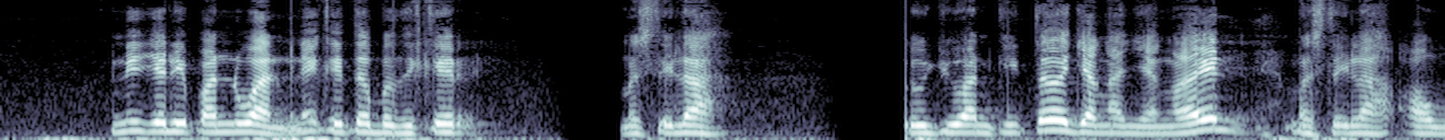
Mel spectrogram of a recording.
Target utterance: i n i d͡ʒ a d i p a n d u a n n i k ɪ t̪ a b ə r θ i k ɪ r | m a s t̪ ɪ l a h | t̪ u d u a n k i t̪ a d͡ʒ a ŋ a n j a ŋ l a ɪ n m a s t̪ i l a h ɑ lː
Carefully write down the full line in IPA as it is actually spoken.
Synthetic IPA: i n i d͡ʒ a d i p a n d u a n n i k i t̪ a b ə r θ i k ɪ r | m ə s t̪ i l a h | t̪ u d͡ʒ u a n k i t̪ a d͡ʒ a ŋ a n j a ŋ l a ɪ n m ə s t̪ i l a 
